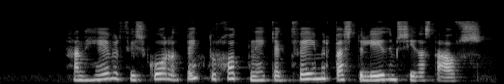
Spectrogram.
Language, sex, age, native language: Icelandic, female, 30-39, Icelandic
